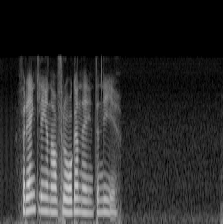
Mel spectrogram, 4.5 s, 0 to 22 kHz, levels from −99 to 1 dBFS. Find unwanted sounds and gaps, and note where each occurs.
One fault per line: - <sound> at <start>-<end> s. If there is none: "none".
none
